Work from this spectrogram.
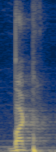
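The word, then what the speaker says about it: but: है ना अबे भाई पी यू टी पुट पढ़ा जाएगा और बी यू टी पुट पढ़ा जाना चाहिए ना लेकिन पढ़ा क्या जाएगा बट अब कोई कहे ये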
